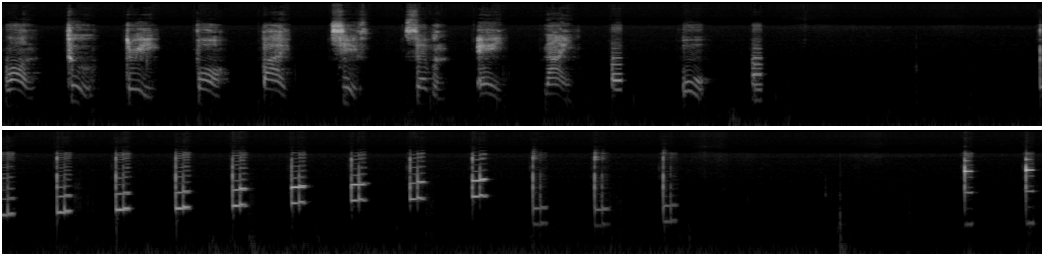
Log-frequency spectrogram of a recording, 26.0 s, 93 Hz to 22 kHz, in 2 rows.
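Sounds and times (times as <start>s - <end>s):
phone keypad melody beeps: 13.0s - 16.8s, 17.4s - 19.8s, 20.4s - 20.6s, 21.2s - 21.5s, 25.0s - 25.2s, 25.8s - 26.0s.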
